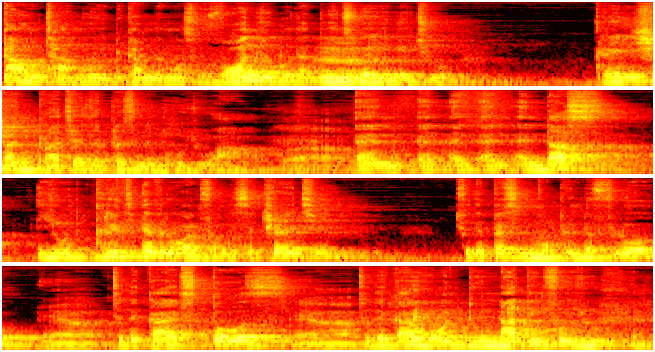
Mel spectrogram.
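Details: Adult man who has stammered since a very young age: stuttering (stammering).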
